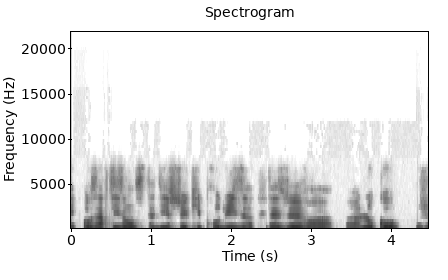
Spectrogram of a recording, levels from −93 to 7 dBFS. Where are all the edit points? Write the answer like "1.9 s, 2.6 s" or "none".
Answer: none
